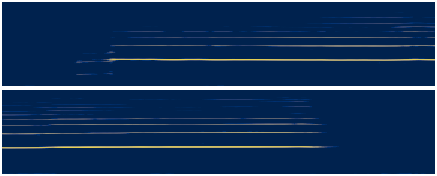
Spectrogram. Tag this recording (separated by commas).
woodwind instrument, Music, Musical instrument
